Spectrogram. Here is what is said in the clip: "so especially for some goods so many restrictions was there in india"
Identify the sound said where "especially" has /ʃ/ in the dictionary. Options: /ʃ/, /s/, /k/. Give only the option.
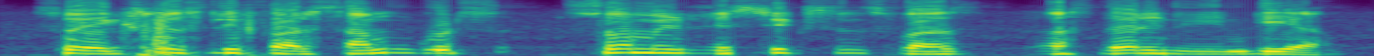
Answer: /s/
